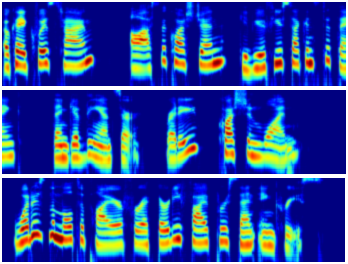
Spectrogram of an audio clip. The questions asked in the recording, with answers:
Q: What is the multiplier for a 35% increase?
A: The answer is 1.35.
